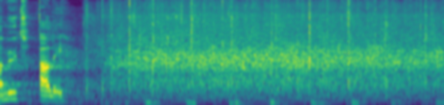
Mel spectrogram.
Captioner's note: audience applauding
